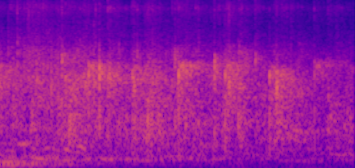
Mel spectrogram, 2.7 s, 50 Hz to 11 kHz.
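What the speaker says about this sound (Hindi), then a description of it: "एक बार जोरदार तालियां तो बनती।" An audience at an International Women's Day 2022 event gives a burst of applause. The clapping is dense and fairly close, with small swells and uneven peaks, and lasts only a couple of seconds.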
